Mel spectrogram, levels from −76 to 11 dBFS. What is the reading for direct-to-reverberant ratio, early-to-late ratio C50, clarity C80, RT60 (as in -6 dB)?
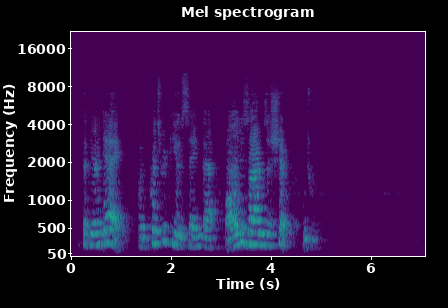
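-7.5 dB, 6.0 dB, 11.5 dB, 0.50 s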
